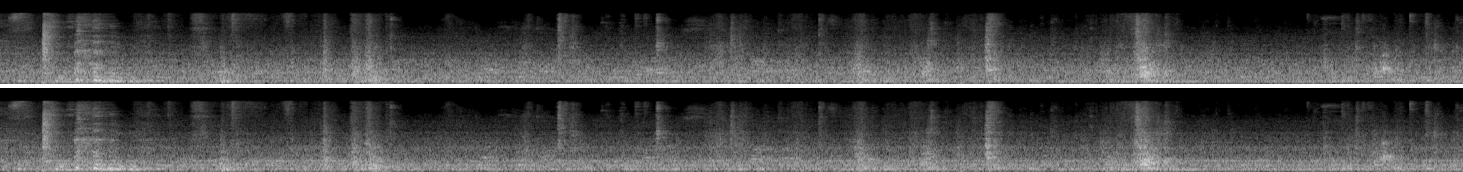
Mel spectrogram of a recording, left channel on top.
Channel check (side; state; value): both; normal; correlation 0.58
